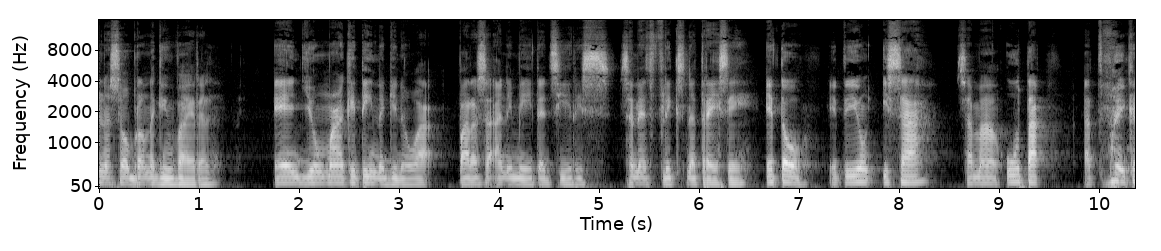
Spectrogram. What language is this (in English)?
Filipino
